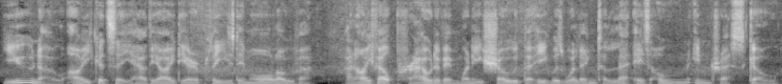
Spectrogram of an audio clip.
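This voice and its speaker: A man's voice: deep voice, very animated, unhurried, a little hiss or hum. A man narrating a bedtime audiobook, telling an old seafaring yarn in the first person. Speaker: story reader.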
